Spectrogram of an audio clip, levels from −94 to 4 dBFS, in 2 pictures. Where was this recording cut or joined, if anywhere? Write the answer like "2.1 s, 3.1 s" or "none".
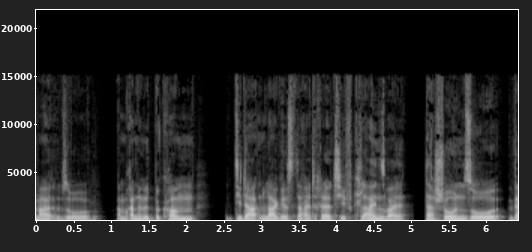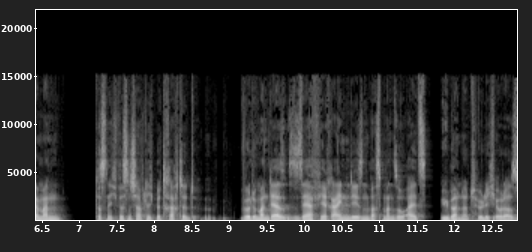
4.6 s, 6.3 s

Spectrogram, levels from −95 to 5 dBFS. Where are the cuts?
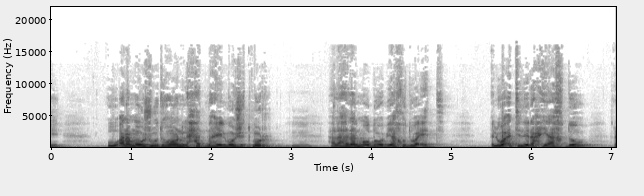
none

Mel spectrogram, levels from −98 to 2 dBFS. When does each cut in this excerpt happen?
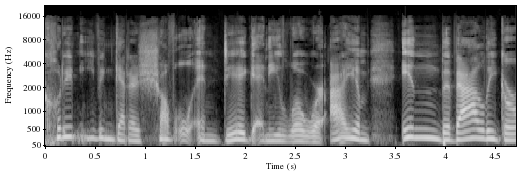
none

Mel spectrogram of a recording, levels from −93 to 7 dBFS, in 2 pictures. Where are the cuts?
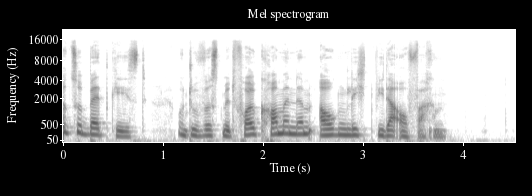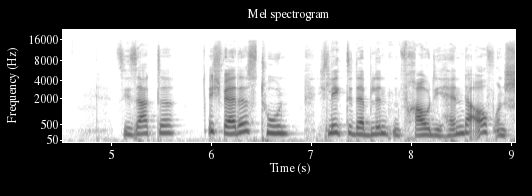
6.9 s

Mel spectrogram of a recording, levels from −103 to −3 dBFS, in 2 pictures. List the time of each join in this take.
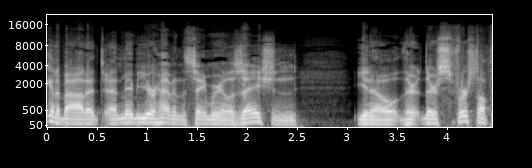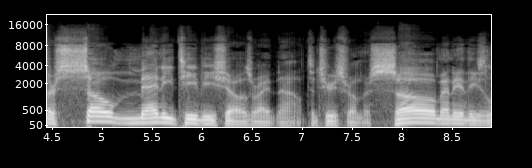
none

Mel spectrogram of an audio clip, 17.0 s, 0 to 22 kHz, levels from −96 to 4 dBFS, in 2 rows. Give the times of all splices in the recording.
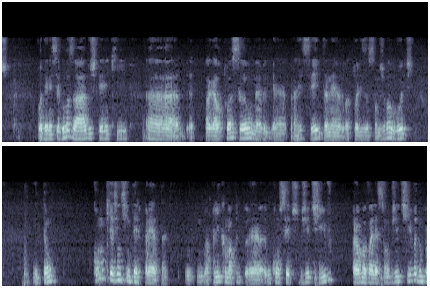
none

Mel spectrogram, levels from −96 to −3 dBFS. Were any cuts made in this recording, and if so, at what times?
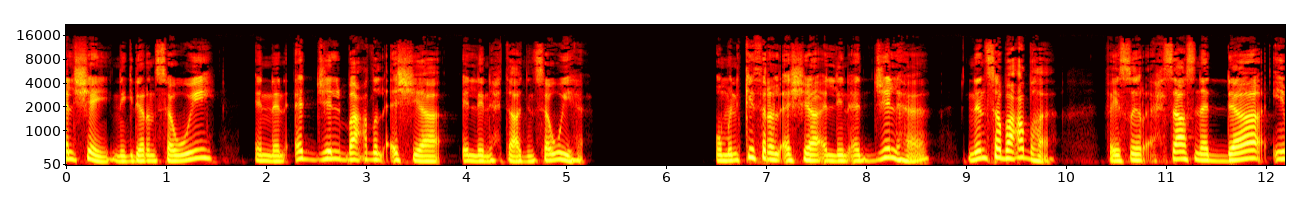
none

